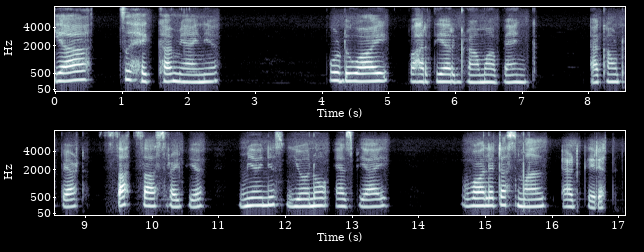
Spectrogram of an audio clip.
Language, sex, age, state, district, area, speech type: Kashmiri, female, 18-30, Jammu and Kashmir, Shopian, urban, read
